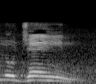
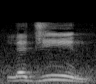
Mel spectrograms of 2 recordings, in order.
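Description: First: The L and J take other vowels. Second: The L takes a and the J takes i. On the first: "مو لجين" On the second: "بفتح اللام وكسر الجيم"

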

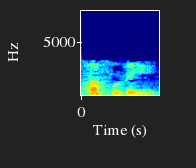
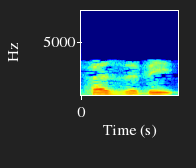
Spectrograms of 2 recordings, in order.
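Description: First: The sound before the d is a clear s. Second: The sound before the d is a full z. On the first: "بيان يعني لا إبدال ولا مضارعة" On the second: "إبدال إلى زاي"

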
